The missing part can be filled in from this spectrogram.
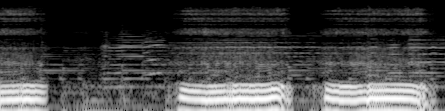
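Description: Loud, rhythmic, rumbling snores with steady tone on each breath, over background music; snoring.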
